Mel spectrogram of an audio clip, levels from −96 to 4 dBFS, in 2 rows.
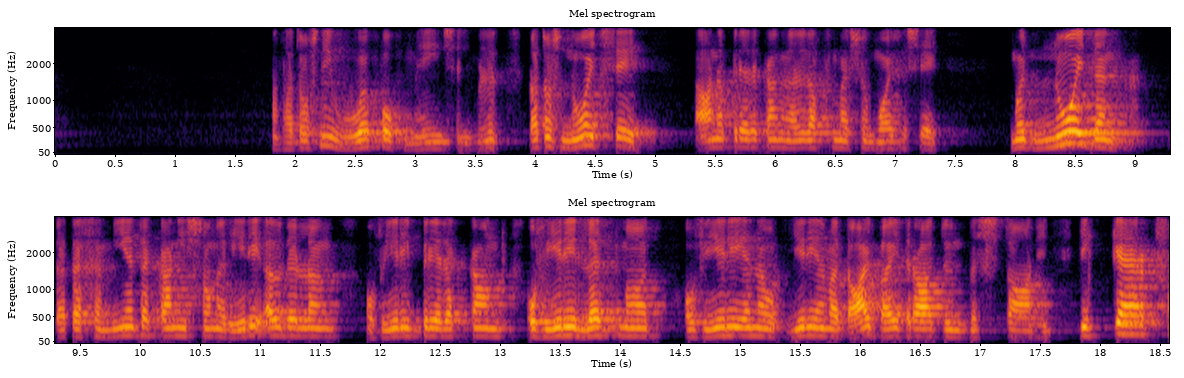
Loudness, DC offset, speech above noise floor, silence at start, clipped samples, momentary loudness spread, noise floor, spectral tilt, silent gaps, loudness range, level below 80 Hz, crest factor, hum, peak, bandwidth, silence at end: -24 LUFS; under 0.1%; 59 dB; 1.8 s; under 0.1%; 15 LU; -82 dBFS; -9.5 dB/octave; none; 7 LU; -72 dBFS; 20 dB; none; -4 dBFS; 4 kHz; 0 s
